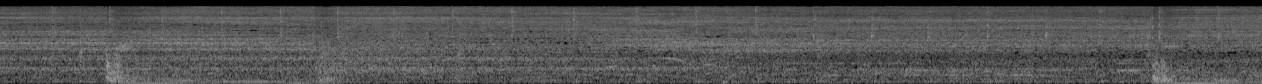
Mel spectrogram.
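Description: Steady steam hiss from Dollywood's standing steam locomotive No. 192, a 1943 Baldwin 2-8-2, with a brief low rumble about a second in and again near the end.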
